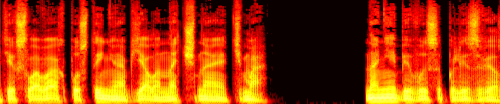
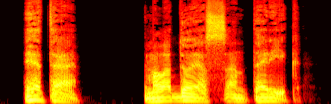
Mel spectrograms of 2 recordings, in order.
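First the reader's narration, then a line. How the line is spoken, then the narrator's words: Hoarse whisper, preacher. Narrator (Russian): хрипло прошептал проповедник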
